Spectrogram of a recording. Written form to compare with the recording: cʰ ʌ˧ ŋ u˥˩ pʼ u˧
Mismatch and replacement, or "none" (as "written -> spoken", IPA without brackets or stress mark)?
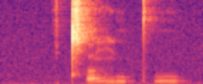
none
